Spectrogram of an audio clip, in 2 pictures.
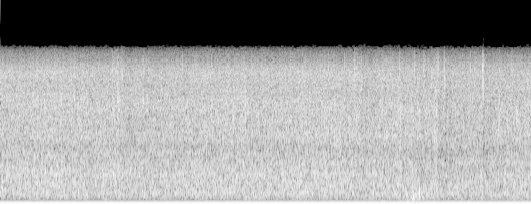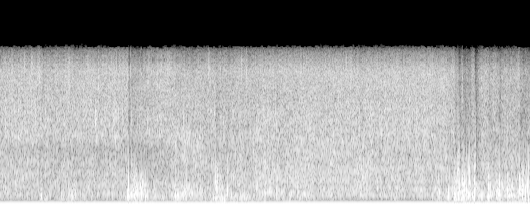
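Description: Heavy thunderstorm rain pouring onto a tiled balcony and railing, a steady hiss of spattering water. Low thunder rumbles build about ten seconds in, and a louder rumble comes near the end.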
